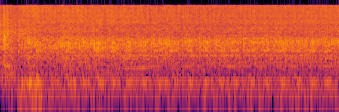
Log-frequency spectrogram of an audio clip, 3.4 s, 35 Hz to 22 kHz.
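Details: 1989 Ford F-350 7.3 diesel after the owner replaced parts that were causing a tick: a steady, low, even idle clatter with no sharp tick on top; the truck had earlier overheated and had starting trouble; normal idle.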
